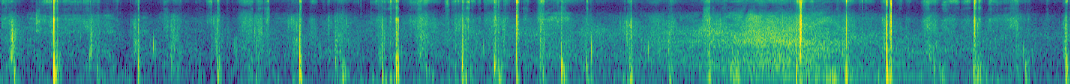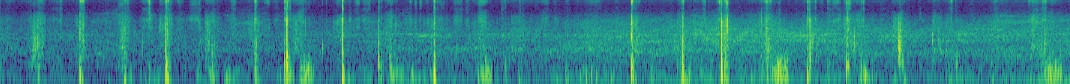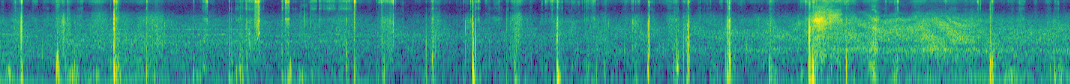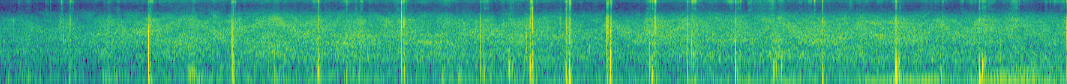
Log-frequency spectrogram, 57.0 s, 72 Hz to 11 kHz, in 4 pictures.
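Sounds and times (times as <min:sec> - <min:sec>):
footsteps crunching on snow: 0:00.0 - 0:57.0.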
